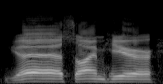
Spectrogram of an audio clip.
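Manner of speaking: lightly voiced God answering from above. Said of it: "he hears this voice".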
